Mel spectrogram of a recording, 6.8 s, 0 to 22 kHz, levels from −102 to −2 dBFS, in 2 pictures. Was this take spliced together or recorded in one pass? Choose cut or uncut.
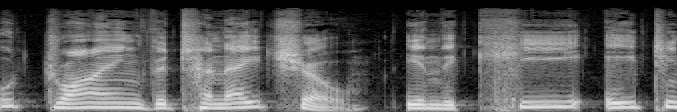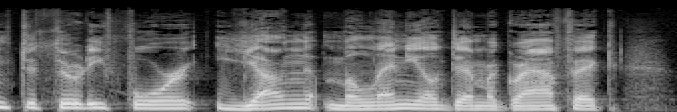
uncut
